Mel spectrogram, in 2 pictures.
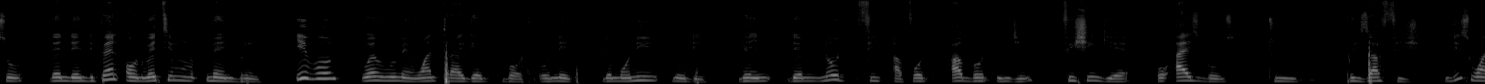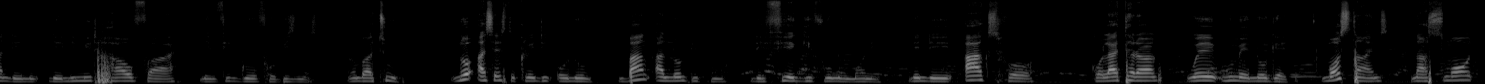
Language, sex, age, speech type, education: Nigerian Pidgin, male, 30-45, spontaneous, tertiary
